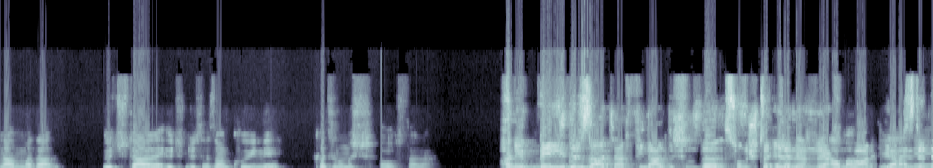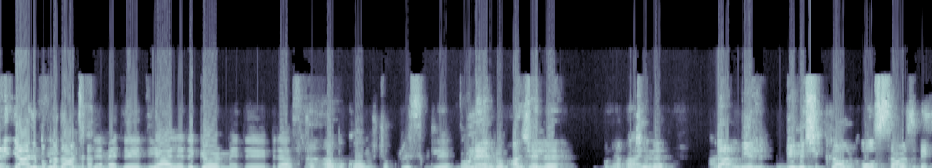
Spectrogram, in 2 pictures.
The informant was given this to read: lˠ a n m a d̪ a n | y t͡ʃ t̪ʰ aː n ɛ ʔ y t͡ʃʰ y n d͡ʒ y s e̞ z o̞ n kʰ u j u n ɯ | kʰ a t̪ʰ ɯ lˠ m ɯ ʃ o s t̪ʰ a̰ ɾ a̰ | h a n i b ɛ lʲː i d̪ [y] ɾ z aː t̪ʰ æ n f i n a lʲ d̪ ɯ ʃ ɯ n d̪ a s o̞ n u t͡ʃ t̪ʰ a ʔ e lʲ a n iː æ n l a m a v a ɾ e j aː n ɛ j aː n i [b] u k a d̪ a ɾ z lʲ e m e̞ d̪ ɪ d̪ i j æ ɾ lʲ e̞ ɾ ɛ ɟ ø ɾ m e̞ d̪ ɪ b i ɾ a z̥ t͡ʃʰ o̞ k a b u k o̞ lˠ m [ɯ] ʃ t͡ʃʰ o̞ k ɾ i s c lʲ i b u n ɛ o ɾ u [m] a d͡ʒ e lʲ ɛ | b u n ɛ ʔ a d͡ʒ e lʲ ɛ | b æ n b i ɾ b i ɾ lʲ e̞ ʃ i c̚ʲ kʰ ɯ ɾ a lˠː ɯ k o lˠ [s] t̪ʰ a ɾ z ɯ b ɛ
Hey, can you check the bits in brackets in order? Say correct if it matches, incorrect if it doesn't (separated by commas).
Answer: incorrect, correct, incorrect, correct, correct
